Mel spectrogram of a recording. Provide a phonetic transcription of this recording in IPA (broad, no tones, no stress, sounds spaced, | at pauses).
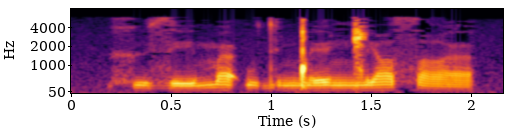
x ʉ z e m a ʔ u d ʉ ŋ͡ǃ ɛ ŋ͡ǁ e sˤ a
